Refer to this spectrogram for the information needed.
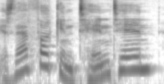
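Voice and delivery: high, incredulous question; surprised. Retold or imitated. Seeing the character's head from behind, high and incredulous. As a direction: ask in disbelief. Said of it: "I was like".

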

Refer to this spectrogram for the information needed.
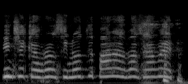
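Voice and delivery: high-pitched, hammed-up threat in Spanish; mock Mexican scolding. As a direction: scold in a squeaky, put-on rant. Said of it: "the way Mexicans answer phone calls".

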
